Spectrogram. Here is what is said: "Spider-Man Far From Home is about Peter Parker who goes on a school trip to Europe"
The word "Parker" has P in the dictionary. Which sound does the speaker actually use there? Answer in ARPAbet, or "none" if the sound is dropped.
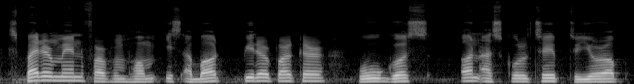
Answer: P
